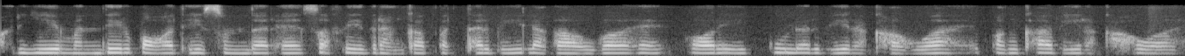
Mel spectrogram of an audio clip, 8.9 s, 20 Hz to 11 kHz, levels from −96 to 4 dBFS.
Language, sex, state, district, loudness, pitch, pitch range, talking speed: Hindi, female, Rajasthan, Jaipur, -19 LUFS, 220 Hz, 215-225 Hz, 175 wpm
